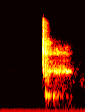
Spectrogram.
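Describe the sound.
A single click advancing a presentation slide, with a sharp onset trailing into a brief bright hiss, heard alone without talk.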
